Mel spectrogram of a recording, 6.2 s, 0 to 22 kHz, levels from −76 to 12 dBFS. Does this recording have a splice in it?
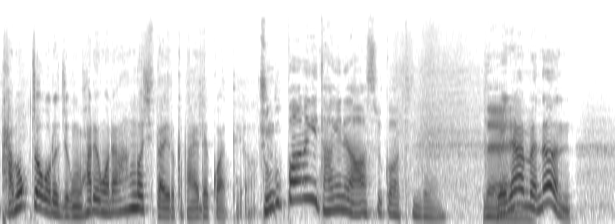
yes; 2 cuts; at 2.6 s, 4.8 s

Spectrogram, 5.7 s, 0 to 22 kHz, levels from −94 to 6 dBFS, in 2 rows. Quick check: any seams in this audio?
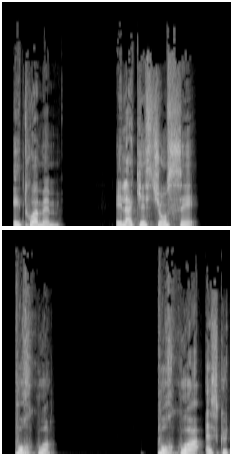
no; 0 cuts

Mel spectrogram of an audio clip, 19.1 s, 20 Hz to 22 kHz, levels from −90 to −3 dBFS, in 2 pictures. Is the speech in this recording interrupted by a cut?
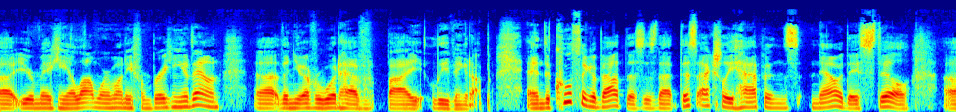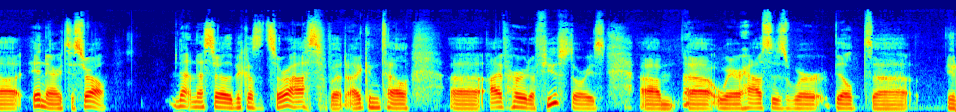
yes; 2 cuts; at 12.8 s, 16.4 s

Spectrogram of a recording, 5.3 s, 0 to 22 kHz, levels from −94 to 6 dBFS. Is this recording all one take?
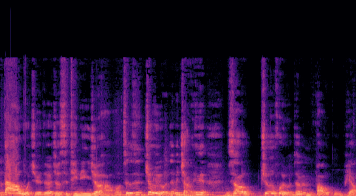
yes; 0 cuts

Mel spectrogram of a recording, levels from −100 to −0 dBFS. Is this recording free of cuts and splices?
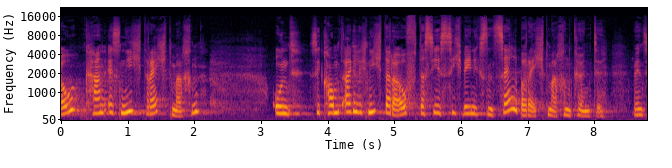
yes; 0 cuts

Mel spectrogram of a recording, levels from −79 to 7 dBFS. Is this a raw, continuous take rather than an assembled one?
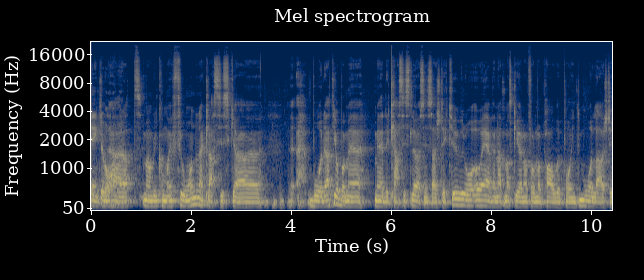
yes; 0 cuts

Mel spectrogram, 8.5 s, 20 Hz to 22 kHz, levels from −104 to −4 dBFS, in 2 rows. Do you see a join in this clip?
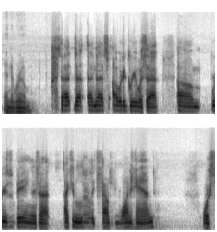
no; 0 cuts

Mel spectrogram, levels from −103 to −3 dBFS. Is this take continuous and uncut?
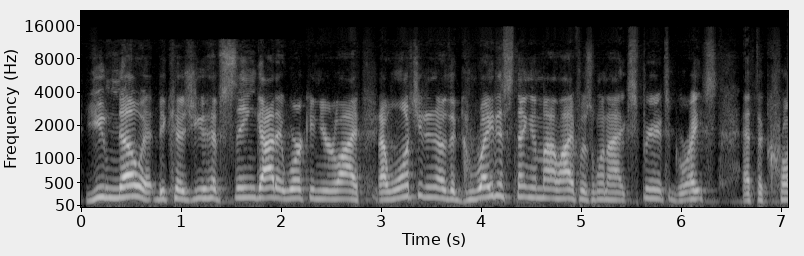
no; 1 cut; at 3.0 s

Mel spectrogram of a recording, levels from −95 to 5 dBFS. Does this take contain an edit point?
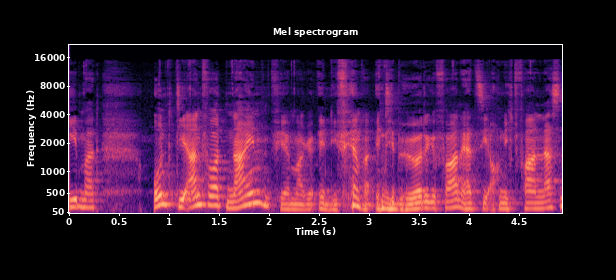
yes; 1 cut; at 2.0 s

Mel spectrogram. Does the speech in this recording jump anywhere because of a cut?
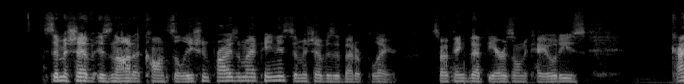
no; 0 cuts

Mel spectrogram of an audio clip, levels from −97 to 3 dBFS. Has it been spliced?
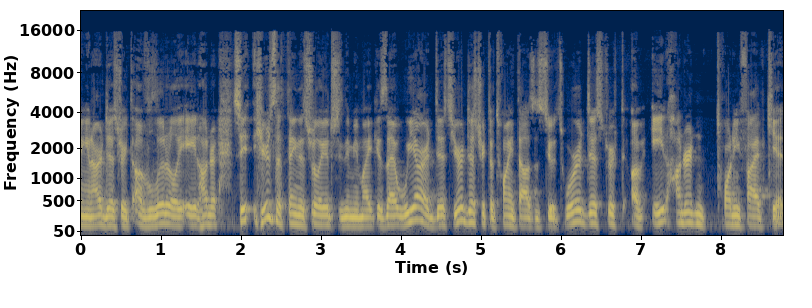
no; 0 cuts

